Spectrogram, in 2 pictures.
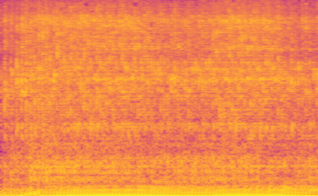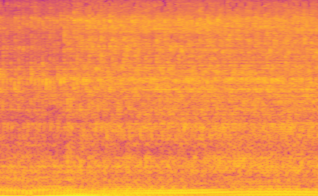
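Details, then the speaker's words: Forklift engine after replacing the bad spark plug: low, steady drone with an even beat, no skips or popping, smooth on all cylinders; misfire fixed. "The miss is fixed. There's a bad plug. All right. Well, that's exciting. Seems to run great now."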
